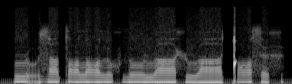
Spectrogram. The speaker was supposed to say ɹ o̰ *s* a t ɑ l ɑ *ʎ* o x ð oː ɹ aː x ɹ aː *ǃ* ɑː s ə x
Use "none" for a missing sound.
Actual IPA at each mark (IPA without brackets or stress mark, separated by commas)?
z, l, ǃ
